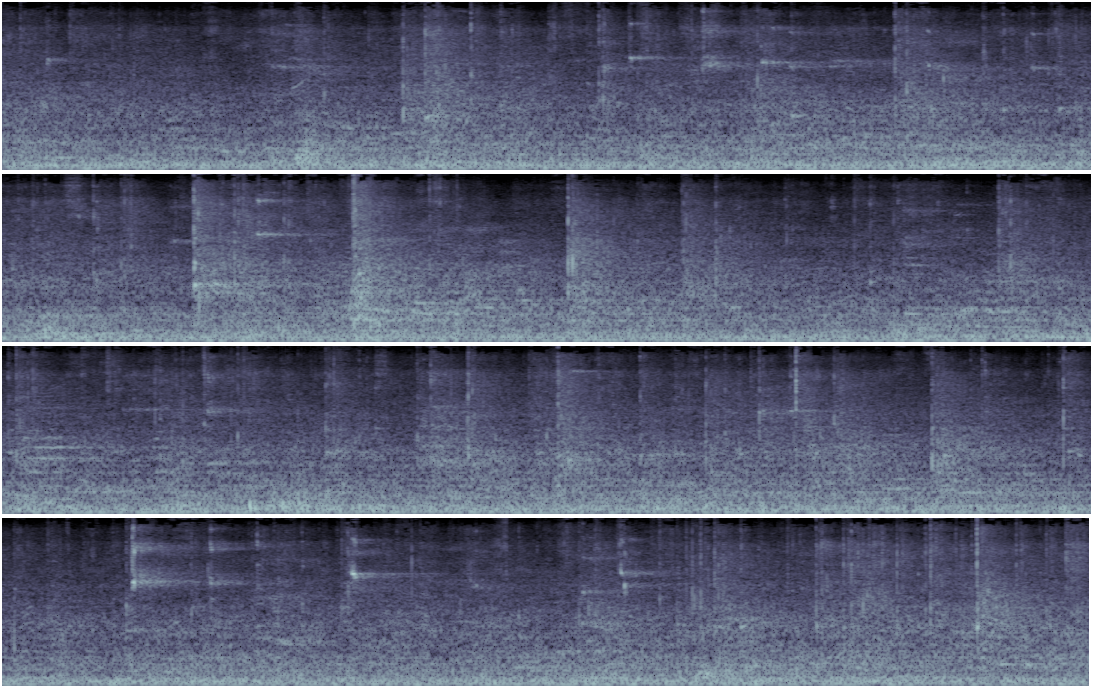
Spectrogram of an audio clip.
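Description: A crowd of players chatters, echoing in a large hall.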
